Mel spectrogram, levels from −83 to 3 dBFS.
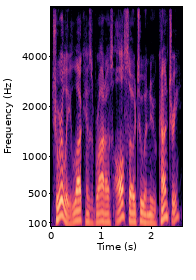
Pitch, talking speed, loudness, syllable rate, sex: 125 Hz, 230 wpm, -15 LUFS, 5.6 syllables/s, male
